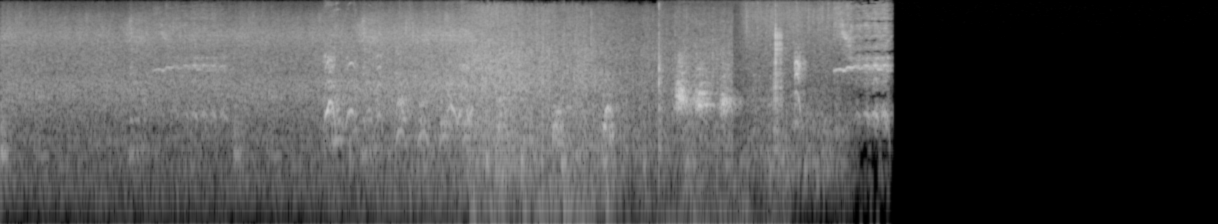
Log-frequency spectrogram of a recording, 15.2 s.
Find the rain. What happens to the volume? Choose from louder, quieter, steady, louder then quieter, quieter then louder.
louder then quieter.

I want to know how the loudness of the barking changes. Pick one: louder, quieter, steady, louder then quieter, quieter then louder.
louder.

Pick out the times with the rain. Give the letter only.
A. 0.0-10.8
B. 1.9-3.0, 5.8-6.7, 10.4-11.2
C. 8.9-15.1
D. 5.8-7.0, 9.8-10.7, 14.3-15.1
A.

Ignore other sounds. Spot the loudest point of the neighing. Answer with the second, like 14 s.
11 s.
